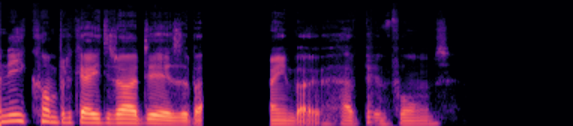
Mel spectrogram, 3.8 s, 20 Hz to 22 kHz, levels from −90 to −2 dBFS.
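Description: From 1.35 to 1.80 s the speech cuts off abruptly into dead, total silence with no room tone, then resumes mid-flow. This is an audio dropout to silence: about 0.45 s of input was lost and silence was written in its place, most likely from a briefly disconnected or muted input.

Between 2.11 and 3.57 s the speech turns choppy, a robotic stutter typical of repeated packet loss. Short holes, the longest 39 ms and fitting around nine lost bursts, keep recurring. Some were patched by stretching the preceding sound, about 18% of the span; others were left missing.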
